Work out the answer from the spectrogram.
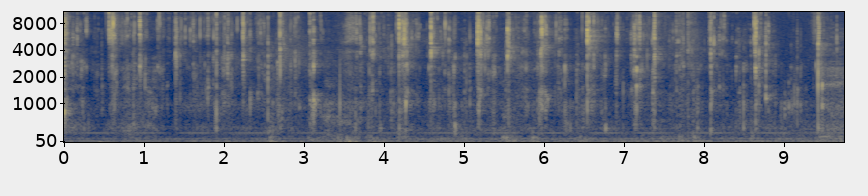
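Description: Wet chewing and lip smacking on a mouthful of ramen noodles: a fast, irregular run of small wet clicks.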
